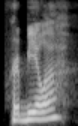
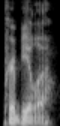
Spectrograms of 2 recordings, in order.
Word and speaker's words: Pribula: Um so Bo Pribula, that's what we're going to go with tonight. Pribula rhymes with fibula.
